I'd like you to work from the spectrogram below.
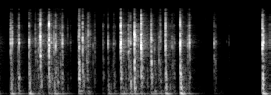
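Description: Rapid keyboard typing as a written reply is typed out. Many quick, clicky keystrokes come in dense bursts, then a brief pause and a few final taps, with no talk.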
